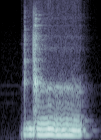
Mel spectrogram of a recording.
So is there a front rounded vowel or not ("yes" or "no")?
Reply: no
